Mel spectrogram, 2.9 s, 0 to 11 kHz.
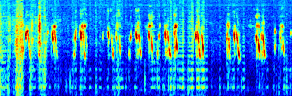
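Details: Osprey at an artificial nest in Pohjois Satakunta, Finland, on June 10, 2024, as the male brings a big fish for breakfast; a nest camera picks up quick bursts of high, sharp chirping whistles, several each second.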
